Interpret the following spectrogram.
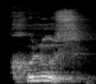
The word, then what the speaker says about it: خلوص: خاص توجہ چاہیں گے۔ خلوص خے پر پیش ہے۔ عام طور پر خے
